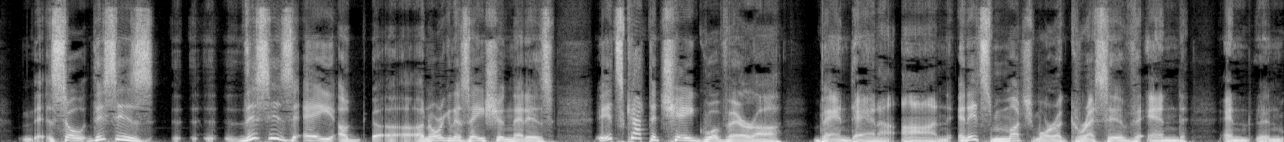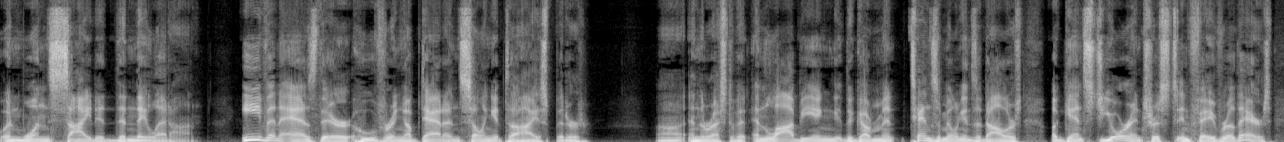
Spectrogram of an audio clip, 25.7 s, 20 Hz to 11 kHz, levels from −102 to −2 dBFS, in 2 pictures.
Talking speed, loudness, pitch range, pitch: 160 wpm, -18 LUFS, 90-130 Hz, 105 Hz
